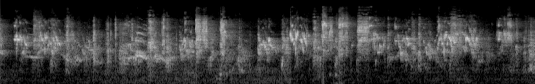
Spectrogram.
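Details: Pet budgerigars chirping in a dense, continuous chatter of buzzy, warbling notes and squawks, mostly high-pitched, with no gaps between calls.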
